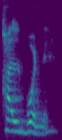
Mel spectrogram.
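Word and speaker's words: قلب: The word qalbun, qalbun is the heart. Qalbun. So the pronunciation is very important.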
